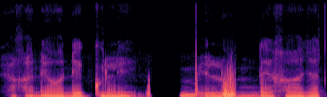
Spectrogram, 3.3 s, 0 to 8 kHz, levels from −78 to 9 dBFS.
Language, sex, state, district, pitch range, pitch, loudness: Bengali, male, Assam, Hailakandi, 130-145 Hz, 135 Hz, -19 LUFS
